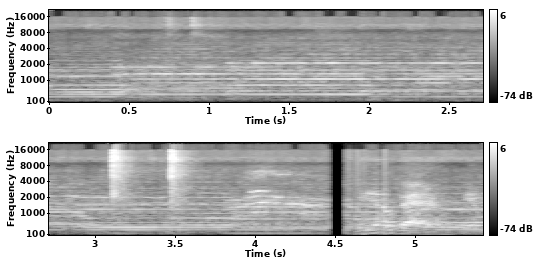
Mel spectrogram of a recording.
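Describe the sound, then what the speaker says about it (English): A cat named Mr. Hollywood meows insistently at home, several drawn-out, close meows over a steady background hum, with a voice talking around them. "That's my cat, Mr. Hollywood, arguing with me because he wants to be near the screen."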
